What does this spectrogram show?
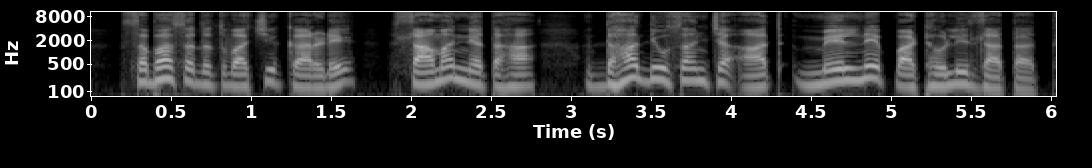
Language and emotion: Marathi, neutral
